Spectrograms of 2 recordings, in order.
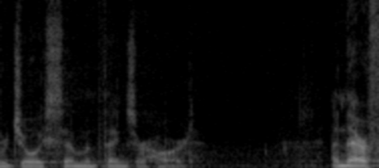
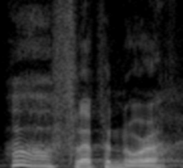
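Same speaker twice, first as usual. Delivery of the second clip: loud, higher mock groan of dismay; exasperated exclamation; 5 semitones higher, 7 dB louder than usual. Congregation reacting to the verse, loud exasperated groan. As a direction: blurt it out like a fed-up congregation. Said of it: "And everyone went".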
